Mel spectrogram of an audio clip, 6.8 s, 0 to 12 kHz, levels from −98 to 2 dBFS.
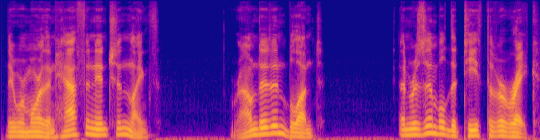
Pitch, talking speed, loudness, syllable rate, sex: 120 Hz, 170 wpm, -19 LUFS, 4.8 syllables/s, male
